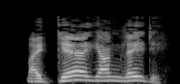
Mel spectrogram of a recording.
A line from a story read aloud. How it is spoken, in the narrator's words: cried Holmes earnestly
